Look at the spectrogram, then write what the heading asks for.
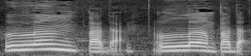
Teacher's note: Lâmpada, o lã é a sílaba tônica. Como ela é antepenúltima, ela é proparoxítona.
